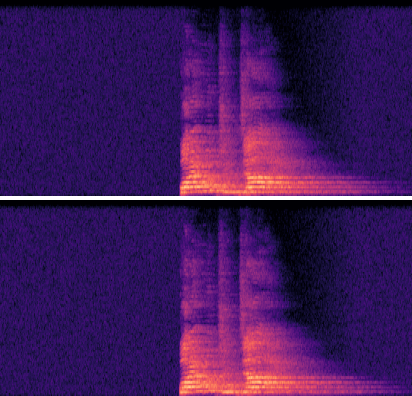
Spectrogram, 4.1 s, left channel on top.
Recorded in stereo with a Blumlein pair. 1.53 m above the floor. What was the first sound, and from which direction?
A shout, 45° right.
